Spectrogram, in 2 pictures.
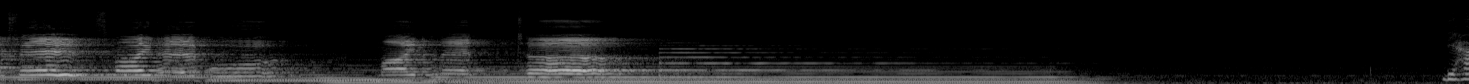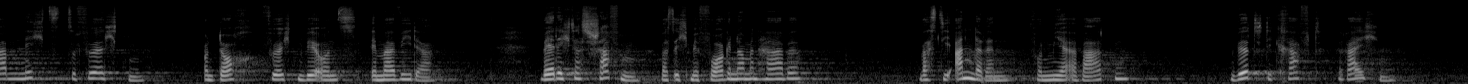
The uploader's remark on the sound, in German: Live-Gottesdienstübertragung aus der Jugendkirche LUX in Nürnberg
